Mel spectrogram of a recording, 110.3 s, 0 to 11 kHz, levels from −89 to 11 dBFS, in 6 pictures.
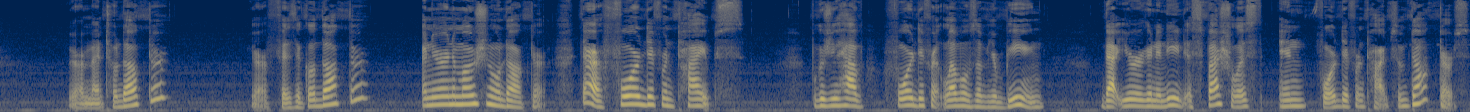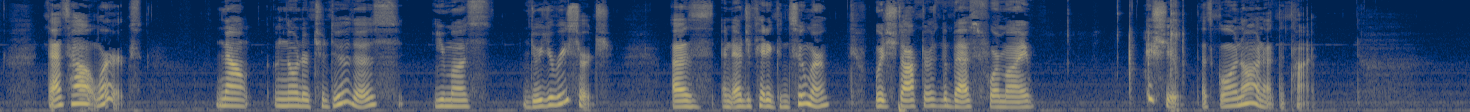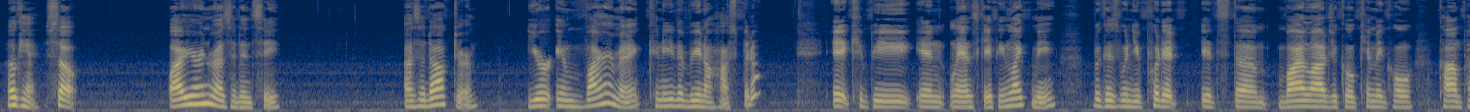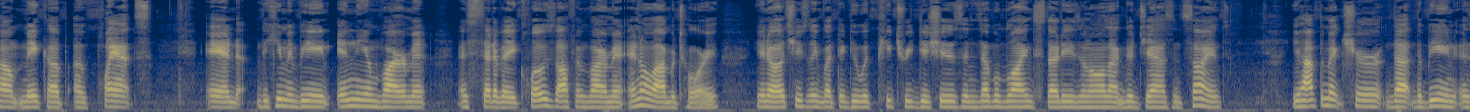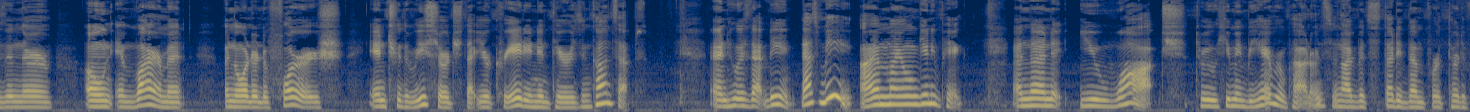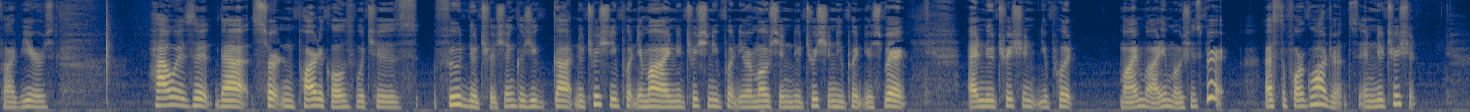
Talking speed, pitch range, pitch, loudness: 135 wpm, 160-195 Hz, 170 Hz, -19 LUFS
